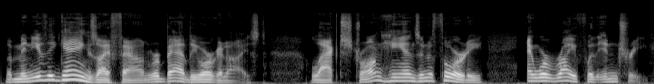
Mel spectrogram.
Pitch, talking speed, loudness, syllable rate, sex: 125 Hz, 185 wpm, -17 LUFS, 5.9 syllables/s, male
